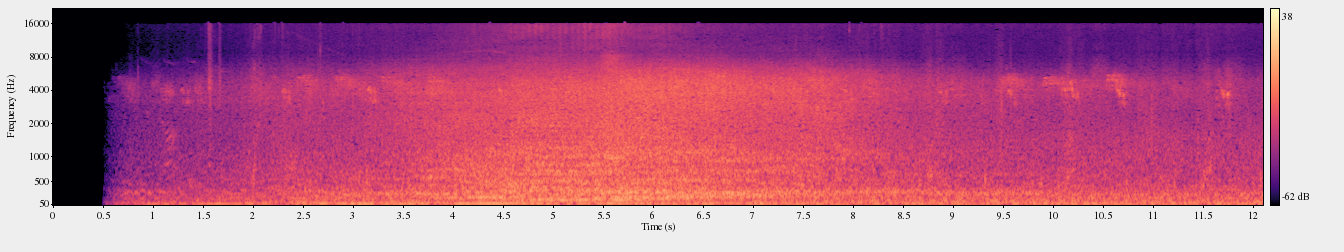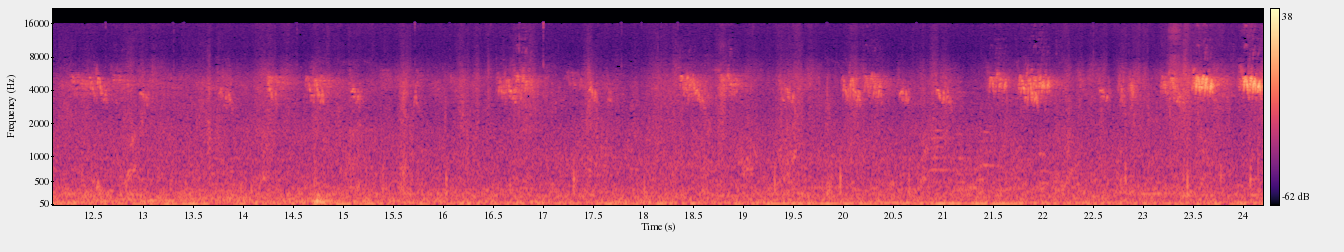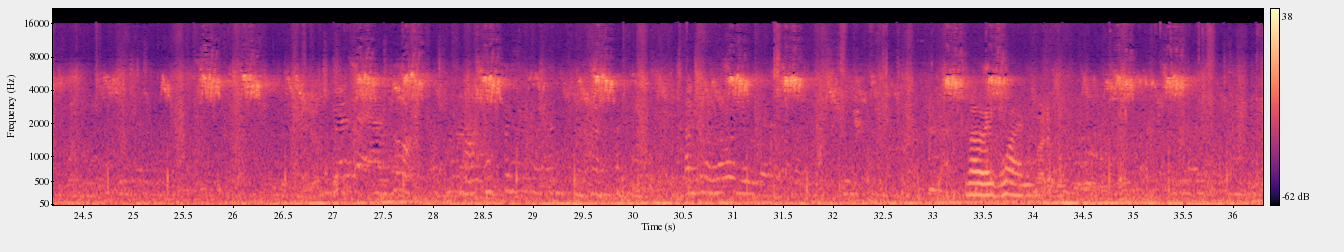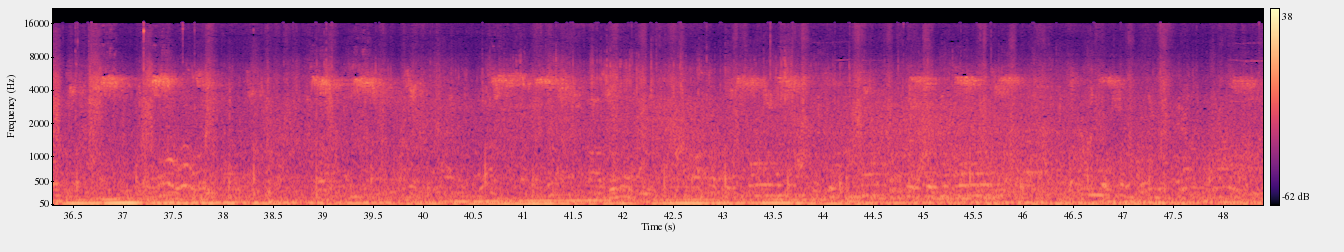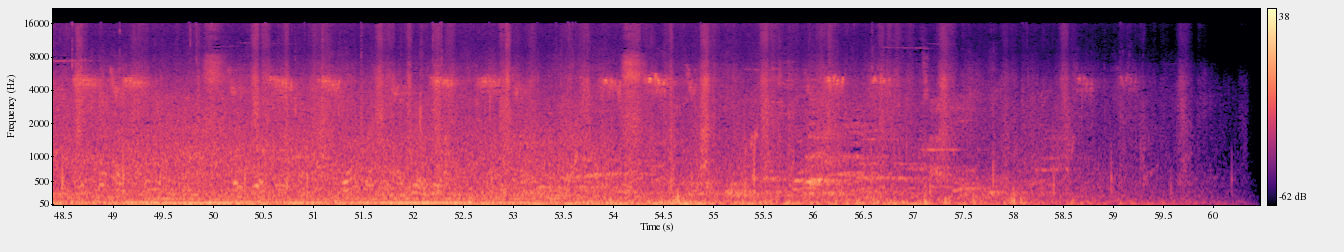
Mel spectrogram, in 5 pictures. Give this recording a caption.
Sound Walk to UVic
This sound recording was done during a class exercise. It was recorded in University of Vic.
ambient, bird, birds, campus, car, field-recording, soundscape, university, uvic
